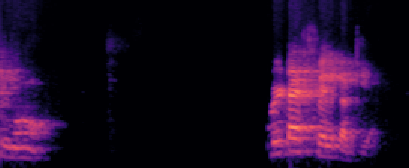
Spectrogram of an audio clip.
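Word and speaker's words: mho: 1 upon ओम इसको अपन बोल देते हैं मोह, उल्टा स्पेल कर दिया। 1 अपॉन ओम इसको बोल देते हैं मोह।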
